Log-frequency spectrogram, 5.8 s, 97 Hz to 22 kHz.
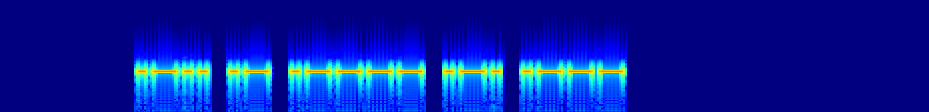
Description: Morse code, heard as a keyed tone, about 25 wpm, 700 Hz. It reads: LA1RJ
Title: DXCC-100 Call Signs - 5 Characters - 25wpm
